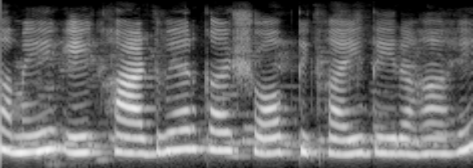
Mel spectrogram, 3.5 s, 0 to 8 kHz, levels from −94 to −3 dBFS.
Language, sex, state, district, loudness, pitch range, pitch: Hindi, male, Madhya Pradesh, Dhar, -17 LUFS, 270-320 Hz, 285 Hz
